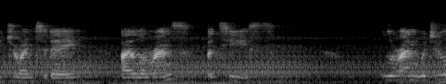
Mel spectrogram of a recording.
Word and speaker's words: Leuren: Mine is the French pronunciation, Leuren, and his is the Dutch pronunciation, Laurence.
